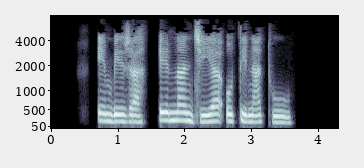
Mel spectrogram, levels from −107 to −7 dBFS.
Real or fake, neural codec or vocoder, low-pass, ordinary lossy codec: fake; codec, 24 kHz, 0.9 kbps, WavTokenizer, large speech release; 7.2 kHz; MP3, 32 kbps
